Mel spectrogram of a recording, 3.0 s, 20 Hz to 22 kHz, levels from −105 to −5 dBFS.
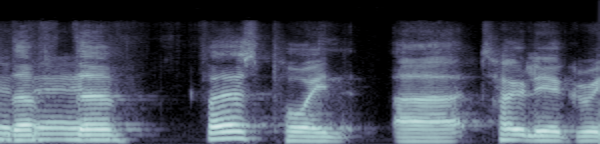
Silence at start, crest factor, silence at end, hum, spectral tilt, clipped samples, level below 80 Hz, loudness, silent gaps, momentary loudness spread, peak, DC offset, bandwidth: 0 s; 16 dB; 0 s; none; -6 dB/octave; under 0.1%; -72 dBFS; -26 LUFS; none; 6 LU; -8 dBFS; under 0.1%; 11.5 kHz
